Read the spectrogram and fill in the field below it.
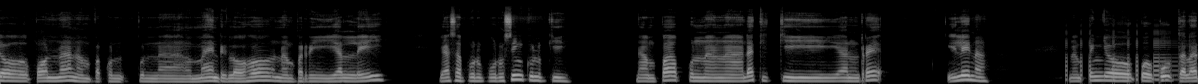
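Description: Speech clip with GSM signalling bursts from 10.66 to 11.38 s: galloping groups of ticks and brief 217 Hz buzzes, nearly as loud as the speech, as a nearby 2G phone signals. From 11.54 to 11.94 s comes GSM phone buzz, a steady raspy 217 Hz tone rich in harmonics about 11 dB below the speech. Its continuity marks an active call rather than intermittent signalling.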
